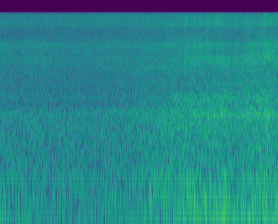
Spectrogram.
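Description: Sea surf breaking and washing over a rocky shoreline, a wave swelling louder over the last second and a half, with wind rumbling on the microphone.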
